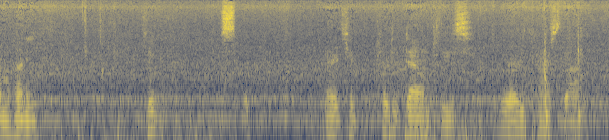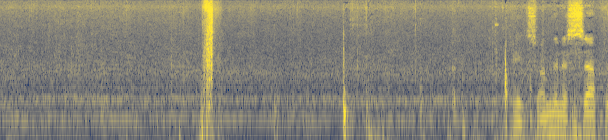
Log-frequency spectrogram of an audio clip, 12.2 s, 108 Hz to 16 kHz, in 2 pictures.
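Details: Honey bees humming during the second hive inspection of the 2018 season on April 27, in a foothills bee yard near Cochrane, filmed with a 360 camera; a steady low drone with scattered clicks and brief voices.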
